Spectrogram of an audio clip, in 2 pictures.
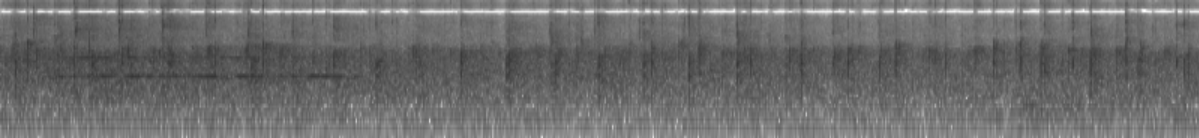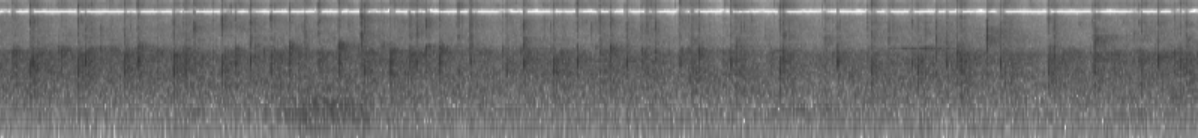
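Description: Audience applauding steadily in a large room, with one voice holding a brief cheer about a second in.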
